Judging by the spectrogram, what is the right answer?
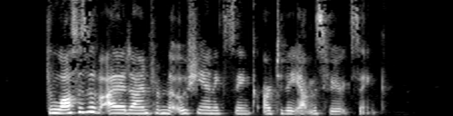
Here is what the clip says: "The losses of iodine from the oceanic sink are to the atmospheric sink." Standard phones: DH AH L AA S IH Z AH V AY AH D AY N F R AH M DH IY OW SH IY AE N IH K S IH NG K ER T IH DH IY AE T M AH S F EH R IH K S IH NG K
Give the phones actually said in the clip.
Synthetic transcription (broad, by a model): DH AH L AA S IH Z AH V AY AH D AY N F R AH M DH IY OW SH IY AE N IH K S IH NG K ER T IH DH IY AE T M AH S F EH R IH K S IH NG K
